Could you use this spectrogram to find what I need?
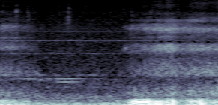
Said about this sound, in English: Hopefully you can pick that up. That's our pit bull lab mix snoring on the couch. Is he a pit lab? Yeah. He's a pit lab. Pit lab snoring away.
